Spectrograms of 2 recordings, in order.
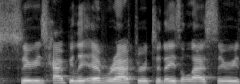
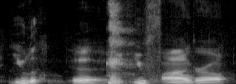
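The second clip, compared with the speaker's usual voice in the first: lower, slow smooth-talking flirt; smooth flirty compliment; 11 semitones lower than usual. Shown as a demonstration. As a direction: lay it on thick, sweet-talking his wife. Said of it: "I mean".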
